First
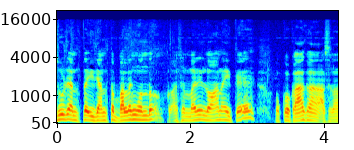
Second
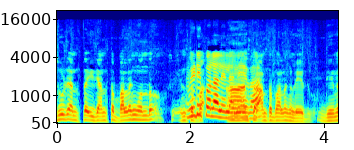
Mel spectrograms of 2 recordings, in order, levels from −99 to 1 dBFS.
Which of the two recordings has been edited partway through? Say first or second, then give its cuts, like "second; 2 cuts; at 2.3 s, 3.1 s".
first; 1 cut; at 1.8 s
